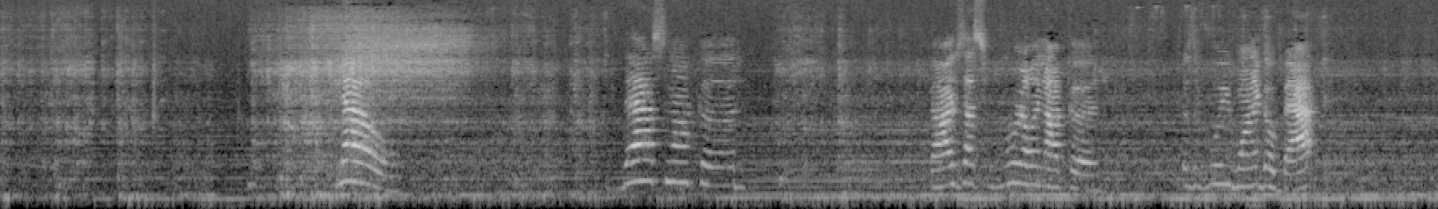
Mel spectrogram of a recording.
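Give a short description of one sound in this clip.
Video game music and sound effects play from a television.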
